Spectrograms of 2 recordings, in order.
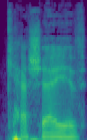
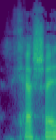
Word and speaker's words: cache: They've got this cachet cachet is not the right pronunciation. Cache. I always get those words mixed up, even though they're spelled the same.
